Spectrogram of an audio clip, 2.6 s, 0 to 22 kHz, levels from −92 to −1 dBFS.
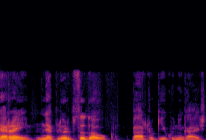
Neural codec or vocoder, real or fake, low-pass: none; real; 10.8 kHz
